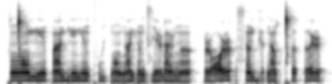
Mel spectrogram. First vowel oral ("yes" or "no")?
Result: no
